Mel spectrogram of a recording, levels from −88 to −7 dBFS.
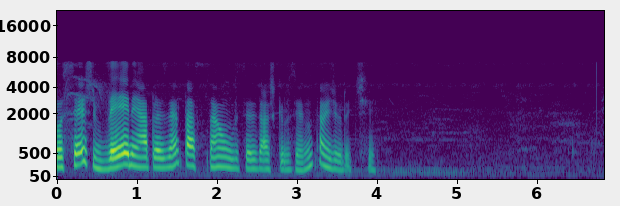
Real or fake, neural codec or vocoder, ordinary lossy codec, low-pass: real; none; none; 7.2 kHz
